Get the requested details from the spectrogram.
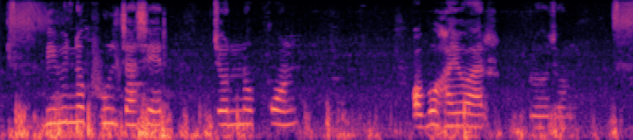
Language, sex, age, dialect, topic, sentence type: Bengali, female, 18-24, Rajbangshi, agriculture, question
